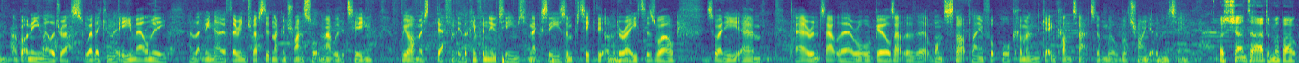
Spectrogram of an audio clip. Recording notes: Mic in-hand on the football fields at SCAT (Shrewsbury College of Arts and Technology) on London Road. This mission today is to speak to coaches, parents and players.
